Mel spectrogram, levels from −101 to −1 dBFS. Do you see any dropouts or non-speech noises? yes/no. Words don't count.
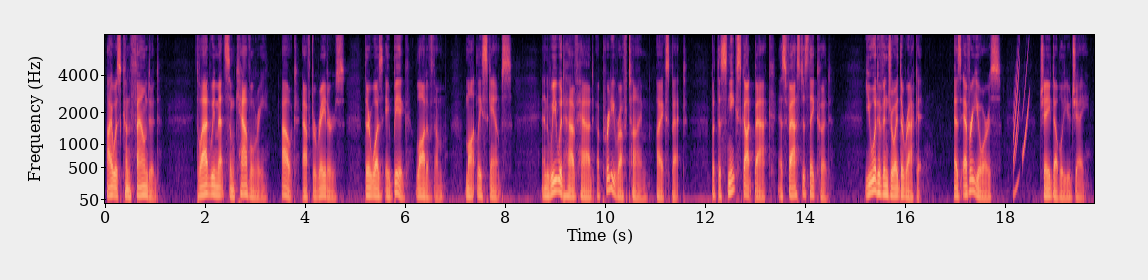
yes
